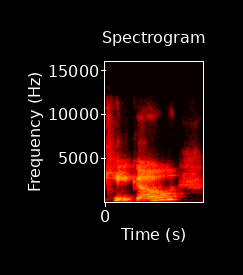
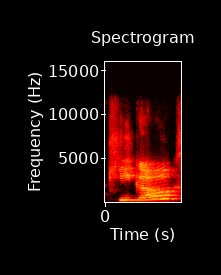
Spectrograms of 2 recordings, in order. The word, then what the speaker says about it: Keiko: Well, so it is a Japanese name, which is traditionally pronounced Keiko, but my family has always pronounced it as Keiko. So that's kind of just my name now, Keiko, that pronunciation of it.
